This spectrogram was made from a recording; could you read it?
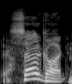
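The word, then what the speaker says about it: Søgaard: Jag såg igår i Expressen att en av Sveriges mest intressanta personer, den före detta frikyrkopastorn Runa Sjögård, är det så det uttalas? – Sörgård.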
